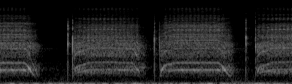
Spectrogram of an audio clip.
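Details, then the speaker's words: Classic-style linear actuator with metal spur gears, run from a controller and compared with a quiet 400 lb Super Duty actuator. Whirring gear run with a falling tone at each stroke end and sharp clicks; noticeably noisy. Normal spur gear noise. "but that is quiet listen to that that's a very quite actuator but if I run save this classic style actuator it's quite noisy"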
